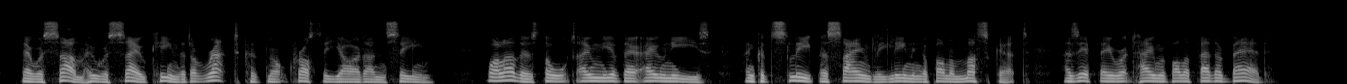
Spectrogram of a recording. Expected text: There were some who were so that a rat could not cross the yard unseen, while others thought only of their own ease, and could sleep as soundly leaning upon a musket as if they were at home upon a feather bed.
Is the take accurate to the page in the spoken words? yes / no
no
